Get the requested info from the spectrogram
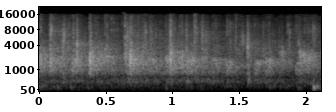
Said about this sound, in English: Thank you so much. Can we give him a round of applause?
